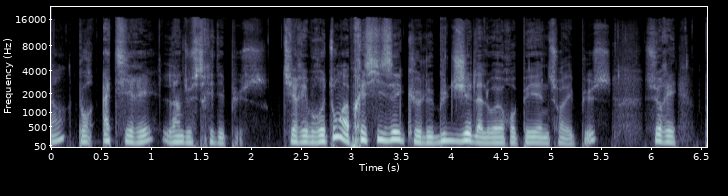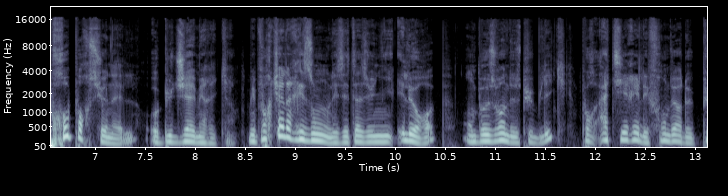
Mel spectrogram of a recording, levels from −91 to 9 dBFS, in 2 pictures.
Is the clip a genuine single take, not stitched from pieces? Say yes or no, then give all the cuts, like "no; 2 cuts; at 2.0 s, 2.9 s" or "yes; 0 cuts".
no; 1 cut; at 11.2 s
